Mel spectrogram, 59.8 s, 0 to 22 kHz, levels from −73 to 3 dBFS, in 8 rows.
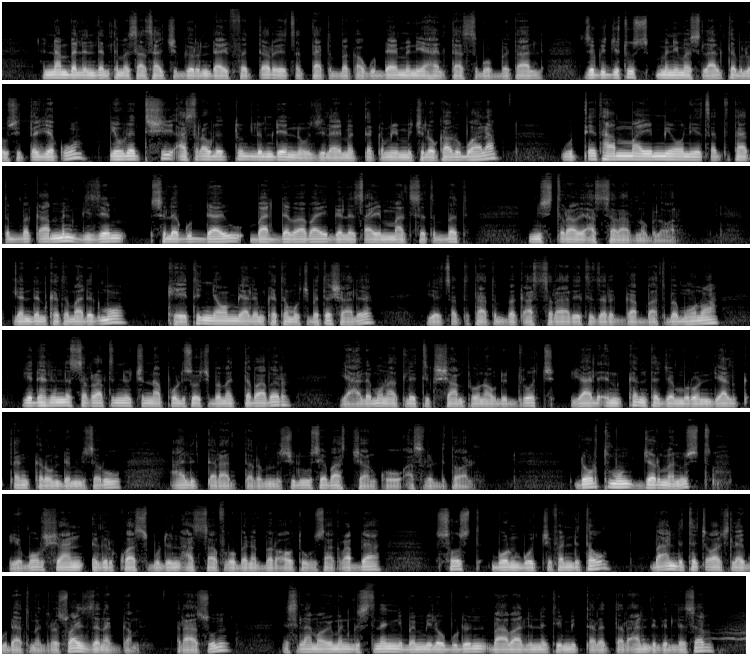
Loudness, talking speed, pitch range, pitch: -20 LUFS, 100 wpm, 85-105 Hz, 90 Hz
